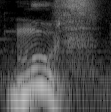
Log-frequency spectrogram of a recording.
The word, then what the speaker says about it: mousse: Mousse cups or mouse cups? Mousse! Dessert mousse.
